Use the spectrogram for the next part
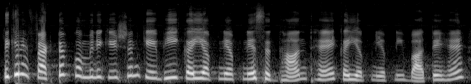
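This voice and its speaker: A woman's voice: sits high, lively intonation, a little fast, darkish tone. A woman teacher giving a classroom lecture, asking the students questions and answering them herself.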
